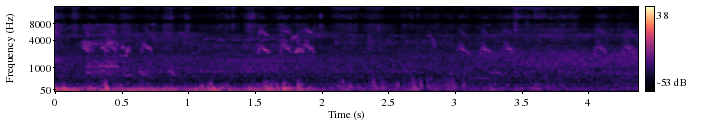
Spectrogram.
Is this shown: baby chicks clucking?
yes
